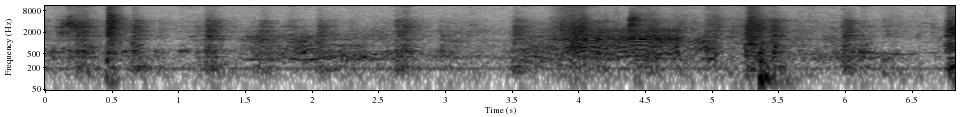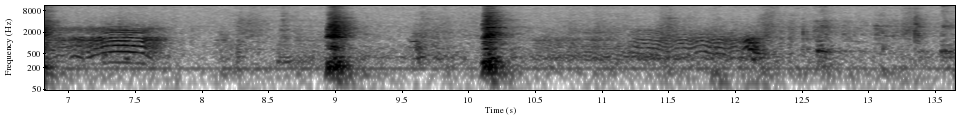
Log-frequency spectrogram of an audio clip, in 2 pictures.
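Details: Three Cardigan Welsh Corgis together: high wavering whines with shifting pitch, swelling near the middle, then two short sharp barks a second apart, with scattered lighter yelps and a steady low hum beneath.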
